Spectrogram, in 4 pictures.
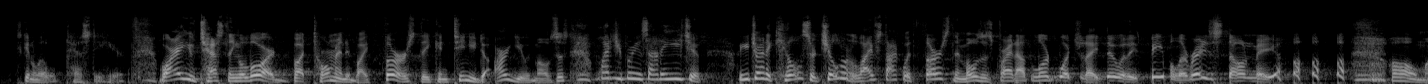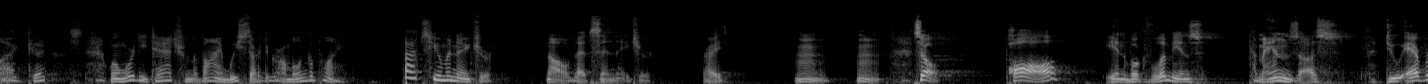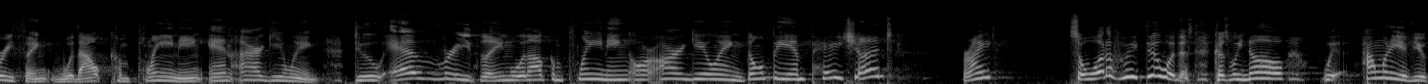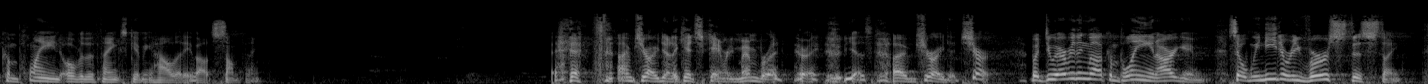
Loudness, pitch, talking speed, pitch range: -30 LUFS, 205 Hz, 170 wpm, 160-245 Hz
